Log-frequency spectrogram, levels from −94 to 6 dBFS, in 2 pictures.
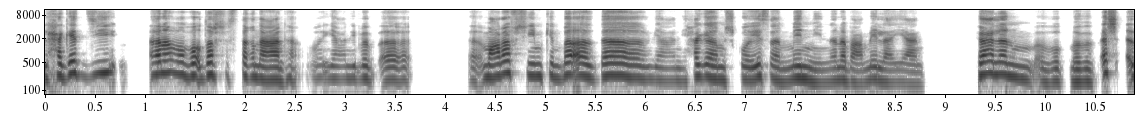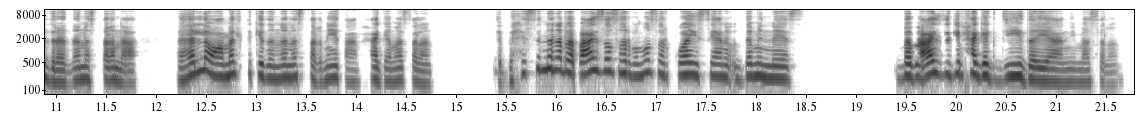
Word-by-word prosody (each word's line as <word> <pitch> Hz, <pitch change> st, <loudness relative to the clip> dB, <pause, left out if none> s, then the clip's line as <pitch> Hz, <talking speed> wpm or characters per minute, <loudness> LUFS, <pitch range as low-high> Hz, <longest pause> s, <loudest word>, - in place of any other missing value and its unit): الحاجات 235 Hz, +6 st, +3 dB
دي، 260 Hz, +5 st, -4 dB, 0.3 s
أنا 275 Hz, +3 st, +6 dB
ما 260 Hz, -2 st, 0 dB
باقدرش 240 Hz, +1 st, +1 dB
أستغنى 220 Hz, -2 st, -1 dB
عنها. 190 Hz, 0 st, +3 dB
ويعني 205 Hz, -1 st, -12 dB
بابقى 190 Hz, -2 st, -5 dB, 0.6 s
أ -, -, -10 dB
ما 215 Hz, 0 st, +3 dB
أعرفش، 275 Hz, +3 st, +3 dB
يمكن 230 Hz, -2 st, -5 dB
بقى 240 Hz, -2 st, +5 dB
ده 225 Hz, +4 st, -1 dB, 0.5 s
يعني 180 Hz, -1 st, -12 dB
حاجة 220 Hz, +1 st, +1 dB
مش 190 Hz, -2 st, -6 dB
كويسة 200 Hz, 0 st, -2 dB
مني 185 Hz, -1 st, -2 dB
إن 165 Hz, +2 st, -15 dB
أنا 185 Hz, +1 st, -1 dB
باعملها 170 Hz, 0 st, -5 dB
يعني 150 Hz, -3 st, -7 dB, 0.5 s
فعلًا 255 Hz, 0 st, +6 dB
ما 180 Hz, -6 st, -6 dB
ما 170 Hz, -, -2 dB
بابقاش 175 Hz, -, +1 dB
قادرة 175 Hz, -7 st, -2 dB
إن 160 Hz, +2 st, -10 dB
أنا 190 Hz, +1 st, -3 dB
أستغنى 190 Hz, -3 st, -5 dB
عن -, -, -5 dB, 0.4 s
فهل 245 Hz, -, 0 dB
لو 325 Hz, -, +4 dB
عمَلّت 250 Hz, +3 st, +1 dB
كده 235 Hz, -5 st, -4 dB
إن 200 Hz, +1 st, -5 dB
أنا 215 Hz, 0 st, -2 dB
استغنيت 200 Hz, -2 st, -8 dB
عن 170 Hz, -1 st, -11 dB
حاجة 185 Hz, -3 st, -5 dB
مثلًا، 180 Hz, -3 st, -9 dB, 0.8 s
بحيث 270 Hz, -, -11 dB
إن 345 Hz, +1 st, +1 dB
أنا 330 Hz, -2 st, +4 dB
بابقى 270 Hz, -3 st, +6 dB
عايزة 310 Hz, +2 st, +5 dB
أظهر 275 Hz, -3 st, -4 dB
بمظهر 255 Hz, +1 st, -7 dB
كويس، 245 Hz, 0 st, -2 dB
يعني 225 Hz, -1 st, -3 dB
قُدام 210 Hz, +4 st, -6 dB
الناس. 205 Hz, -3 st, -3 dB, 1.0 s
بابقى 220 Hz, +2 st, +5 dB
عايزة، 260 Hz, +1 st, +7 dB
أجيب 260 Hz, 0 st, -6 dB
حاجة 245 Hz, -2 st, +3 dB
جديدة 210 Hz, +1 st, -2 dB
يعني 170 Hz, -2 st, -3 dB
مثلًا. 165 Hz, -3 st, -16 dB
210 Hz, 170 wpm, -24 LUFS, 185-245 Hz, 1.0 s, عايزة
